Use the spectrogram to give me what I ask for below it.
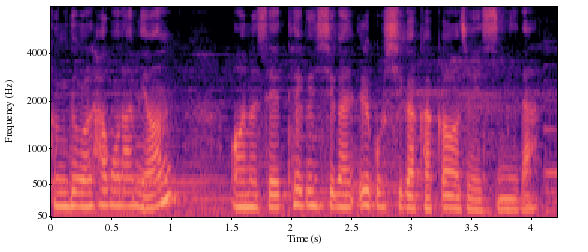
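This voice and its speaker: A woman with a medium-pitched voice and ordinary pitch variation is heard with music in the background. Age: 50s. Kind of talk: casual vlog narration. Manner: fast.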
